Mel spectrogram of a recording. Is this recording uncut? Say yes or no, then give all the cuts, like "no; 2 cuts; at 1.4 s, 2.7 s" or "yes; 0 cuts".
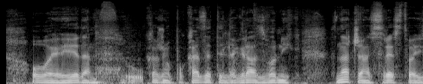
no; 1 cut; at 1.5 s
